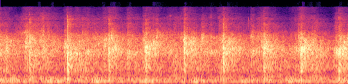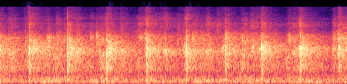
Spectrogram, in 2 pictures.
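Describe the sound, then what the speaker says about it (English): An audience at a diaspora honor wall unveiling ceremony claps in a brisk, rhythmic burst, the individual hand claps fairly close and even throughout. "you should be able to give her a special round of applause."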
